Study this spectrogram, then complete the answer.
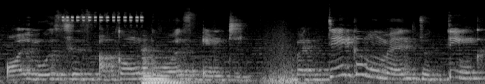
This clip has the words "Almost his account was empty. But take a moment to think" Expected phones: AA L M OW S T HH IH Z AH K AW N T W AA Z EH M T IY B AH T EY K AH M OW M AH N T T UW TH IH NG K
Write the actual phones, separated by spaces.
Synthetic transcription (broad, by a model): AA L M OW S T HH IH Z AH K AW N T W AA Z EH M T IY B AH T EY K AH M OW M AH N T T UW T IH NG K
